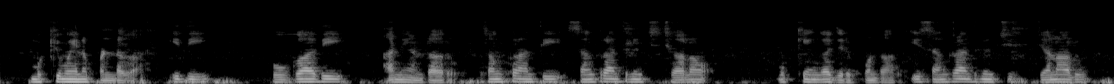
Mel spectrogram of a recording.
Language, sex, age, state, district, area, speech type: Telugu, male, 45-60, Andhra Pradesh, Krishna, urban, spontaneous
